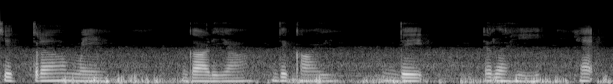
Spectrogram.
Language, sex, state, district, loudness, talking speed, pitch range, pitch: Hindi, female, Madhya Pradesh, Umaria, -19 LUFS, 70 wpm, 145-165 Hz, 155 Hz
